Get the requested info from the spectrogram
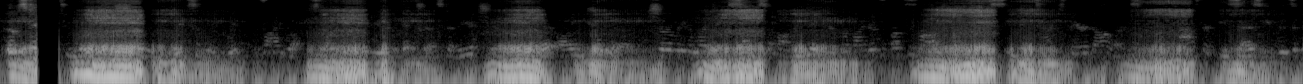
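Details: Sleeping dog snoring, low rumbling snores rising and fading in slow, uneven bursts about every two seconds, with soft breathing between them.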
